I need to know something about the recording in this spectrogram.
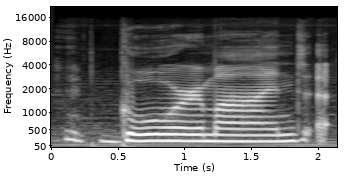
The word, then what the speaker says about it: Gormond: Gormond. Oh yeah, because it's spelled differently, because it's like gore.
